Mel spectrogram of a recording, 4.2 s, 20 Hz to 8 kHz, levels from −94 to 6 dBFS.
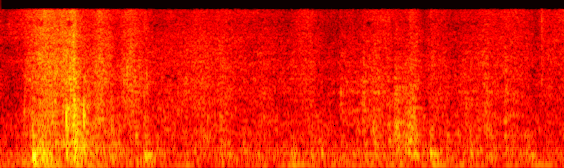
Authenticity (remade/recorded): remade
